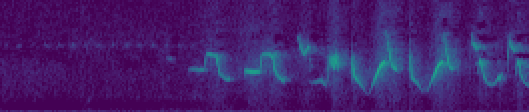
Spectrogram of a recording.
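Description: A songbird sings a quick series of high, warbling notes that rise and fall in pitch, clear over a low steady background hum.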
